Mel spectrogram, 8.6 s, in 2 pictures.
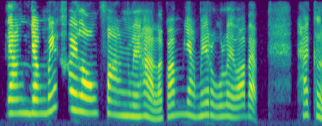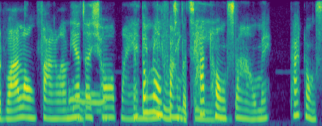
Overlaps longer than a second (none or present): present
